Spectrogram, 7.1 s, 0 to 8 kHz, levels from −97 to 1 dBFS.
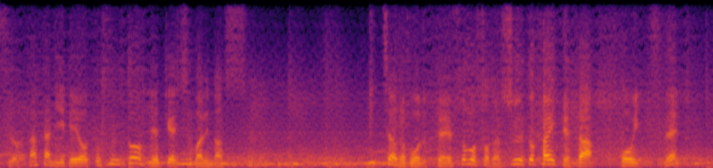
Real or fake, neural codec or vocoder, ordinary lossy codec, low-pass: fake; codec, 16 kHz, 0.5 kbps, FunCodec, trained on Chinese and English, 25 frames a second; none; none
